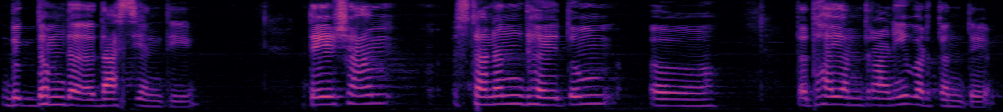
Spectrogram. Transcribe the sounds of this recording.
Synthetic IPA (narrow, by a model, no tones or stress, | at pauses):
d̪uɡ̚d̪ʱɐmd̪aːsjɐnt̪i | t̪eːʂaːm | st̪ʰanɐnd̪ʱɐjet̪um | t̪ɐt̪ʰajɐnt̪ɾaːɳ̃iːʋɐɾt̪ɐnt̪eː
